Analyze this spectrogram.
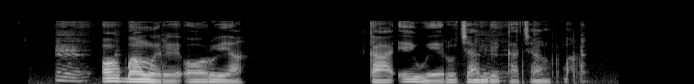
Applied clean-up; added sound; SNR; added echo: neural separator model SepFormer DNS4.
